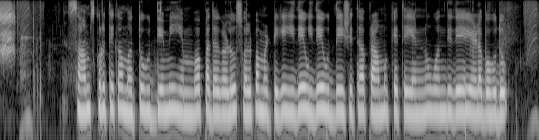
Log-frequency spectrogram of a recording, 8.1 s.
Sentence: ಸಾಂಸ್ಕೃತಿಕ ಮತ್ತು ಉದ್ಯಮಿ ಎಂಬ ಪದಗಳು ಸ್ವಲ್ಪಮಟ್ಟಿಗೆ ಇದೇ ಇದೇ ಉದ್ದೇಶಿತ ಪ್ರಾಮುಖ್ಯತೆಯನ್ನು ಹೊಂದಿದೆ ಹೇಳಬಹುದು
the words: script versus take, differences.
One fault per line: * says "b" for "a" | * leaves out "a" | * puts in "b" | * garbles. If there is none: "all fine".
all fine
